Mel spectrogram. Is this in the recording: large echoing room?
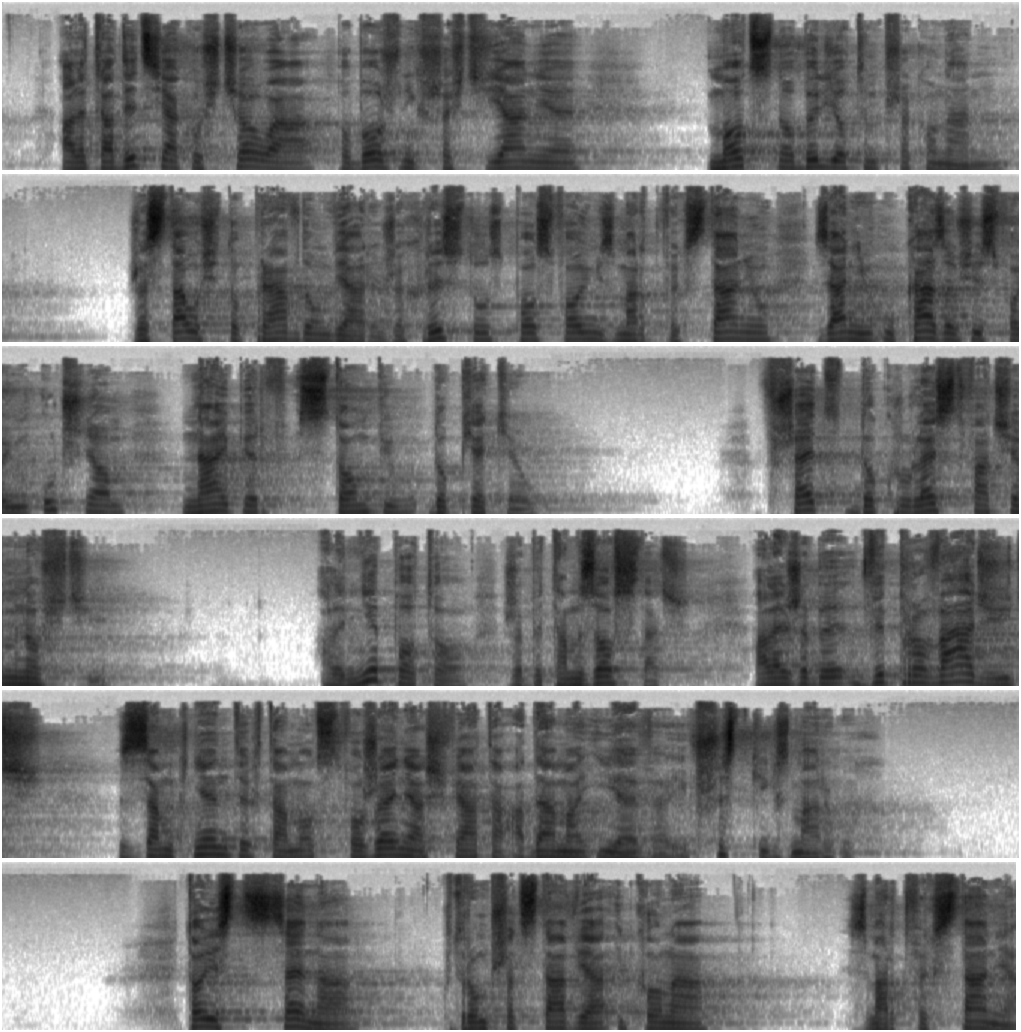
yes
